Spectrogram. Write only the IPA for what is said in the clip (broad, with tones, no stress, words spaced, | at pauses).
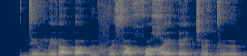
de˨me˦ɾɐ˨ ʔɐ˨ʔɨ˨ vɘ˨zɐ˨χʷɨ˦ ʁe˦ɠɛ˨ cɘ˨ dɘ˨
